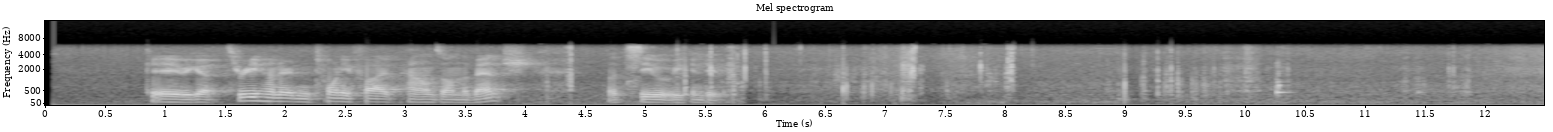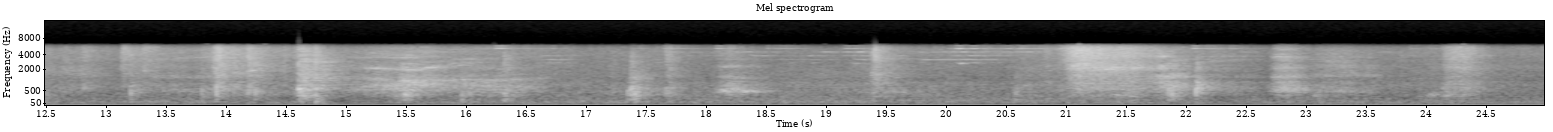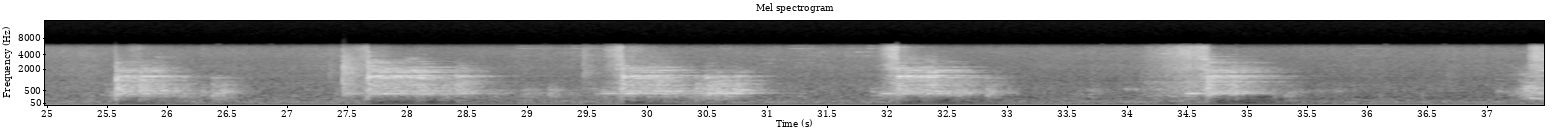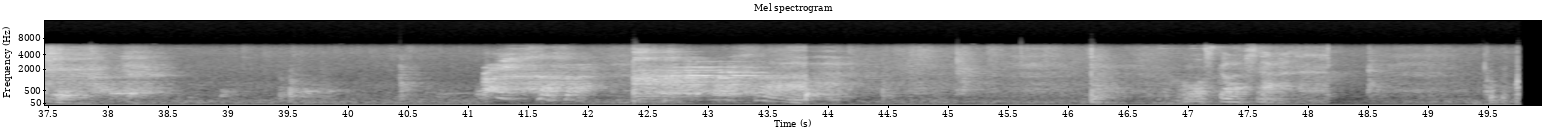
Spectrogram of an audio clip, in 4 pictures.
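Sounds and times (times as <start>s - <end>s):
man breathing forcefully: 20.9s - 24.6s
man grunting with effort: 41.1s - 44.3s.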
